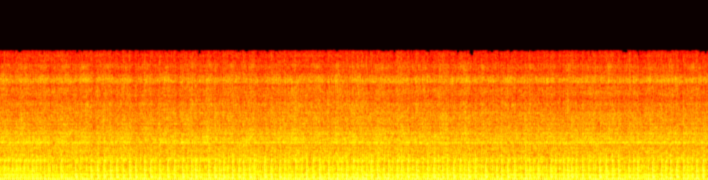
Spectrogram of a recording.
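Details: Small single-cylinder engine from an abandoned superbike barn find, started with choke on after the spark plug gap was reset. It is finally lighting and chatters at a fast, steady rate with no stumbling; it now runs evenly.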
